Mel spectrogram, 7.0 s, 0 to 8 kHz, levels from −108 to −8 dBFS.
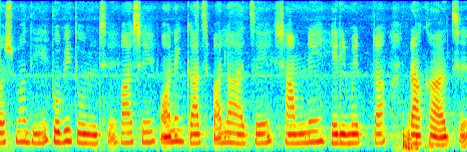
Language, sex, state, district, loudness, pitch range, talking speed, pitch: Bengali, female, West Bengal, Jhargram, -26 LUFS, 180-205 Hz, 120 wpm, 185 Hz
